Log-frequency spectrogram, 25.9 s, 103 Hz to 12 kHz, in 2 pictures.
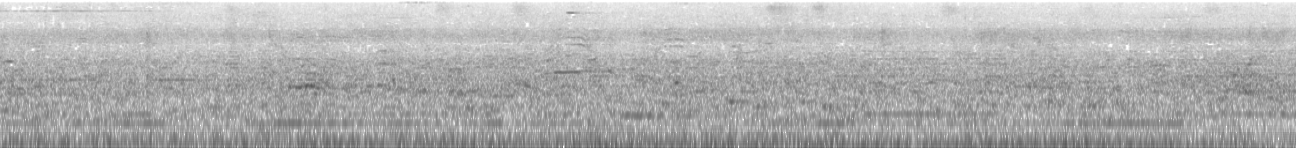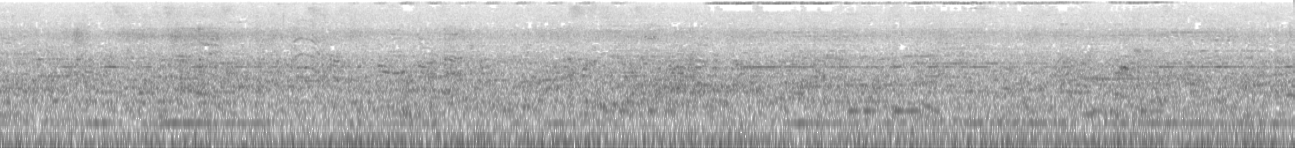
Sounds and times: thick crowds 0:00.0 - 0:25.9

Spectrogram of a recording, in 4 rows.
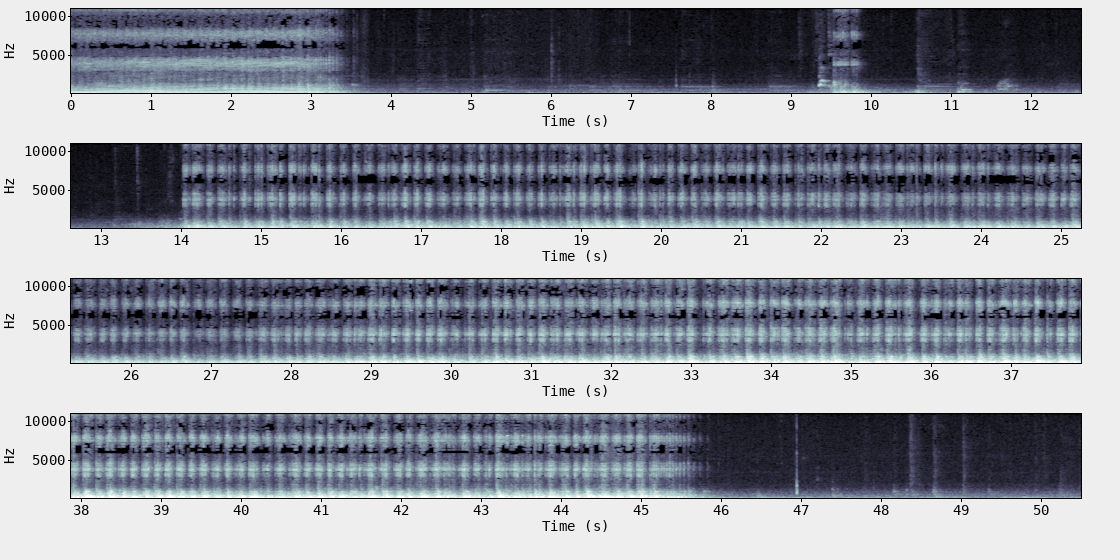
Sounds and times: drilling through the carpeted classroom floor 0:00.0 - 0:03.8

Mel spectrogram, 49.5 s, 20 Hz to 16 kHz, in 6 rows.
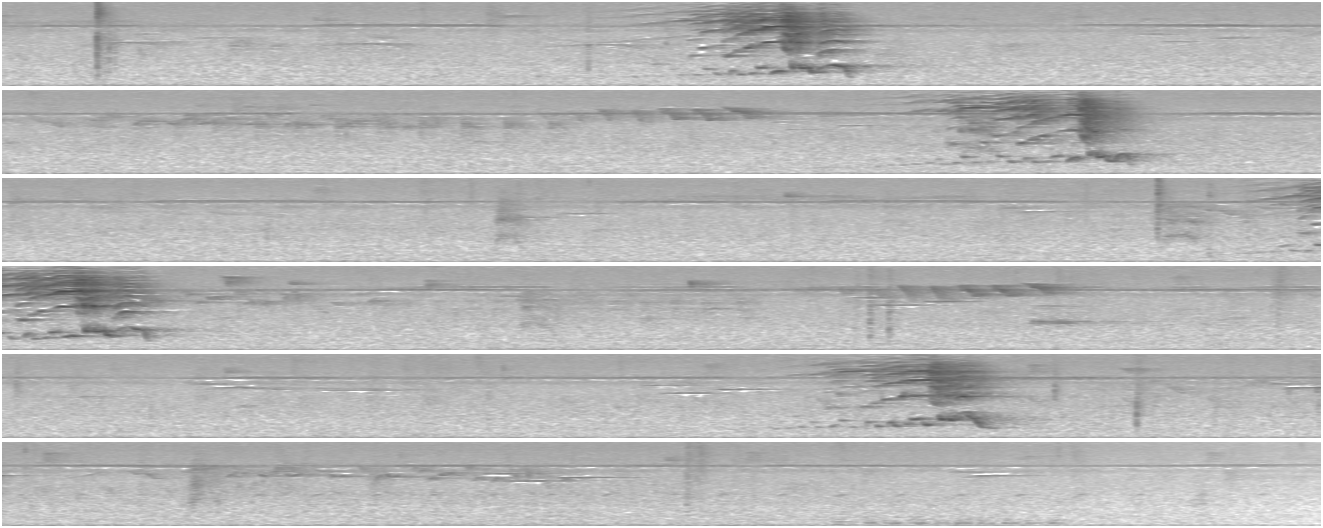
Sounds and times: large bird in a tree making such a funny and strange call 0:04.3 - 0:05.6
large bird in a tree making such a funny and strange call 0:14.0 - 0:15.5
large bird in a tree making such a funny and strange call 0:24.4 - 0:25.8
large bird in a tree making such a funny and strange call 0:38.0 - 0:39.5

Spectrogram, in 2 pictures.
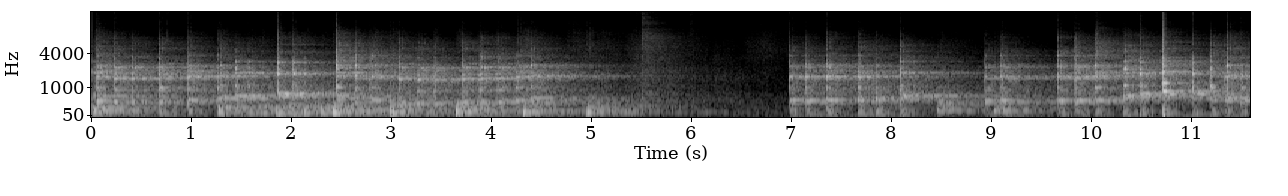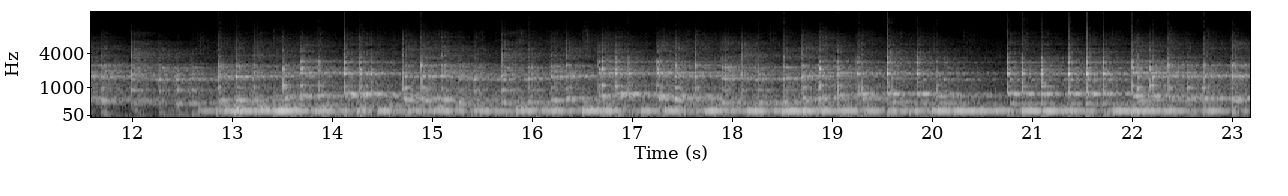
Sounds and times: Traditional xylophone 0:00.0 - 0:05.7
Traditional xylophone 0:07.0 - 0:23.1

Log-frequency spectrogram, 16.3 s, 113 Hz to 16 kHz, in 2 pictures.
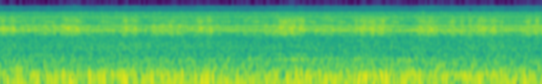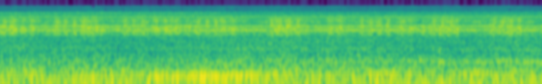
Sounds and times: Crickets 0:00.0 - 0:16.2
Highway traffic 0:00.0 - 0:16.2
frogs 0:00.0 - 0:16.2

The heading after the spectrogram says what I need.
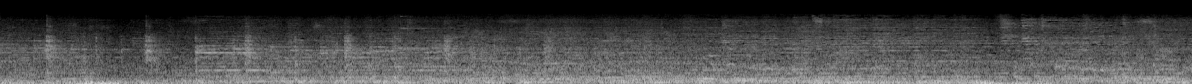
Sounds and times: people 0:00.0 - 0:11.9

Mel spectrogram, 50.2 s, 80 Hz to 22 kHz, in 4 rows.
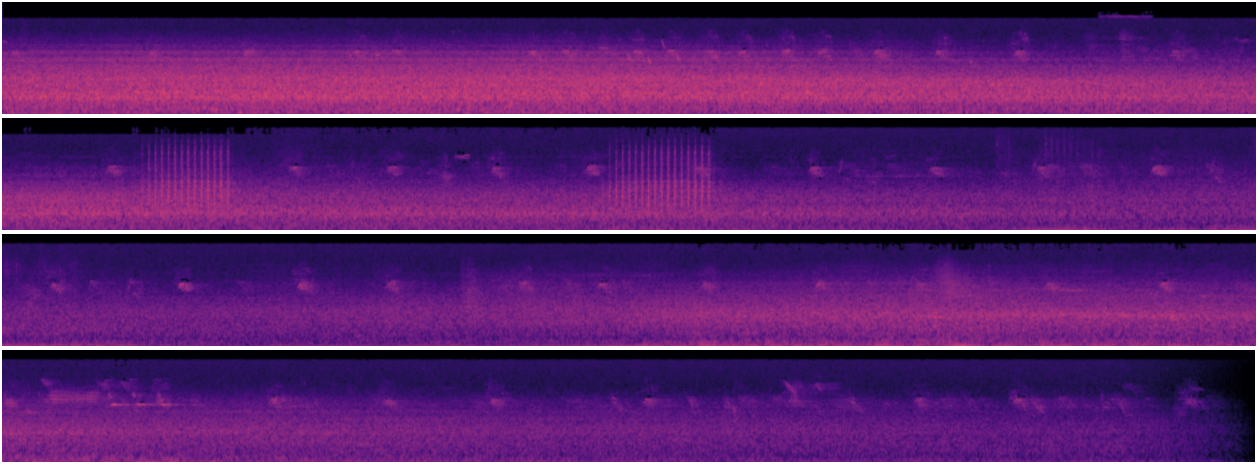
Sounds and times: trains 0:00.0 - 0:49.4
woodpecker in tree 0:13.6 - 0:28.3

